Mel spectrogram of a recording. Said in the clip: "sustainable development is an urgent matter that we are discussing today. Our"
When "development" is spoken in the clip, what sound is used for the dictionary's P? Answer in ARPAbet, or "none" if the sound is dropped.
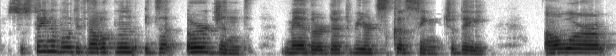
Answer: P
